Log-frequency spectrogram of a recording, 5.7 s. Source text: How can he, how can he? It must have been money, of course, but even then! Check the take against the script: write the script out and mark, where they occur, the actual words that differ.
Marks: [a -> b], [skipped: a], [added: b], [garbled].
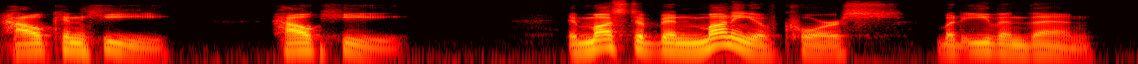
How can he, how [skipped: can] he? It must have been money, of course, but even then!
